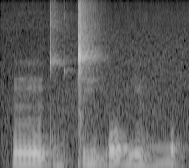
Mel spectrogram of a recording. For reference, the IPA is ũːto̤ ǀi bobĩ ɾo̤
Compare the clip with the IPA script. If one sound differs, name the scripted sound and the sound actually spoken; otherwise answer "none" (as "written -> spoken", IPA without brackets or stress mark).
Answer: none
